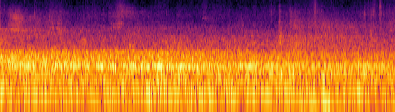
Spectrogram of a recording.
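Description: A crowd of people murmurs quietly in a large echoing hall.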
